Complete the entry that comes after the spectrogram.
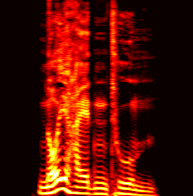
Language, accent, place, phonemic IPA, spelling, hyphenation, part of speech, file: German, Germany, Berlin, /ˈnɔɪ̯ˌhaɪ̯dn̩tuːm/, Neuheidentum, Neu‧hei‧den‧tum, noun, De-Neuheidentum.ogg
- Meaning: neopaganism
